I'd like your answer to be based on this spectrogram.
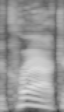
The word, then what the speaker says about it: craic: And maybe you should mention first what the title means, The Crack. And it's spelled C-R-A-I-C, which I think is Gaelic.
